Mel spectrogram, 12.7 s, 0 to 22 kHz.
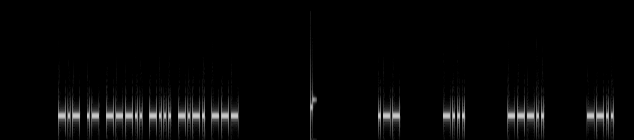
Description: Morse code, heard as a keyed tone, about 25 wpm, spaced as for 14 wpm, 700 Hz. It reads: KA8BCO WB8Z
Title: USA Call Signs - 6 Characters - 6x Character Spacing - 25wpm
